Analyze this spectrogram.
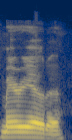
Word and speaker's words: Mariota: say his name correctly kyle all right marcus mariota you're an aunt matthew stafford 2009 goes first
